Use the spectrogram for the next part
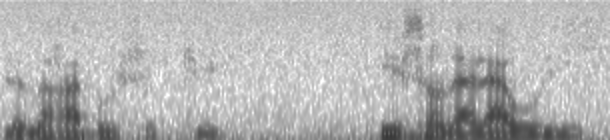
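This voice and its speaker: A man narrating a folk tale in a measured, expressive storytelling voice. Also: medium pitch, slight background noise, rough recording.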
